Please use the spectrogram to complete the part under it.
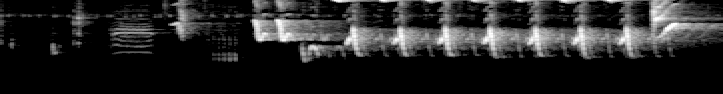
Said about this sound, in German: Sie hören Stadt der Nachtigallen.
